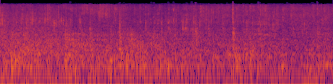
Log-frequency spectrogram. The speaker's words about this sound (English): Right, I'm not used to the rain. do you mind if I waited out here for a bit? Looks like it's getting worse out there.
